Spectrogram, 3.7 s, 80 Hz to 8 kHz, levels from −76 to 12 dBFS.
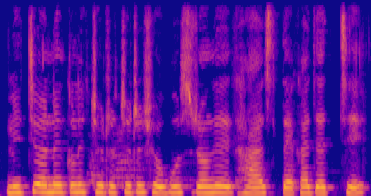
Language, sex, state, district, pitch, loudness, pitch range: Bengali, female, West Bengal, Alipurduar, 260 Hz, -13 LUFS, 250-280 Hz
